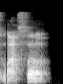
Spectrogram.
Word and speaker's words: WASA: And, you know, we have institutions in Trinidad that have acronyms, and some of the acronyms, you say the letters and some of them I pronounce it. For example, WASA. – Mm-hmm. – You know, that's WASA. – Mm-hmm. – TST, you know, that's the TIST, right?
